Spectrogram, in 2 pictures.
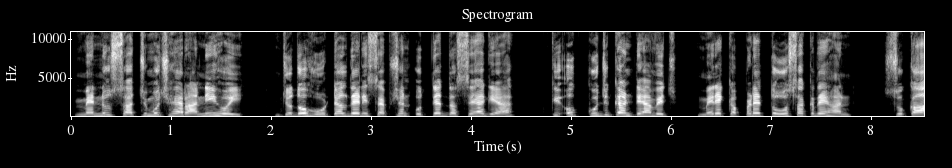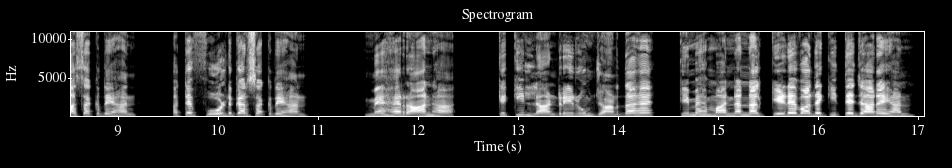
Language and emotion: Punjabi, surprised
